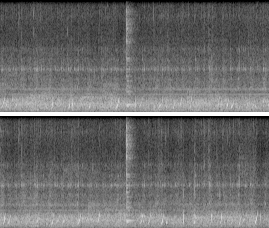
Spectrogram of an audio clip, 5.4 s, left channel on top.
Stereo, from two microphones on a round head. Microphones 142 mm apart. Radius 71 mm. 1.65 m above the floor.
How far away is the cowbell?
About 0.6 m.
